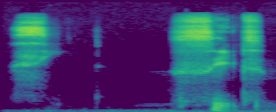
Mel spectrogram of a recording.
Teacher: So the vowel in seat is what we call a tense vowel. Your tongue is pushed to the highest and furthest front position it can possibly go, and your lips are pulled into a tight smile.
